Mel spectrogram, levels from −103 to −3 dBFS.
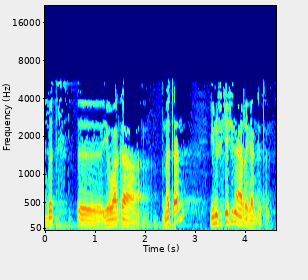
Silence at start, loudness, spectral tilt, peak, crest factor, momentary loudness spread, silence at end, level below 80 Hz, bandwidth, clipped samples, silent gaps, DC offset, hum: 0 s; -30 LUFS; -5.5 dB/octave; -14 dBFS; 18 dB; 16 LU; 0.15 s; -60 dBFS; 5.8 kHz; under 0.1%; none; under 0.1%; none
